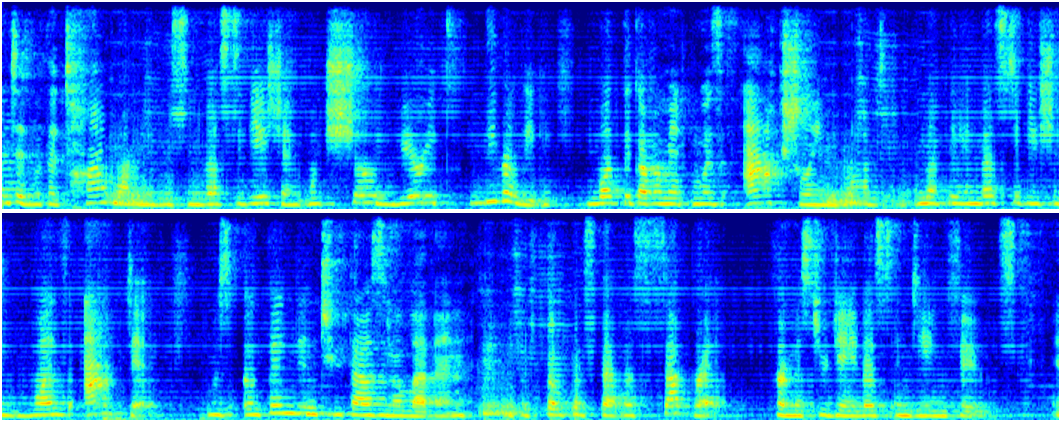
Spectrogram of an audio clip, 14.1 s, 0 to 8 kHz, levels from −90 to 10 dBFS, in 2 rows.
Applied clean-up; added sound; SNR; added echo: neural separator model SepFormer DNS4.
